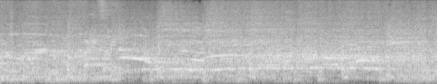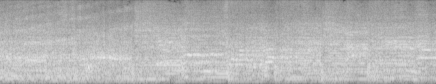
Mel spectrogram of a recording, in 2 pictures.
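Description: Rock band playing live, with electric guitar, bass and drums under a male lead singer, including a long held sung note through the middle.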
